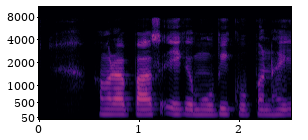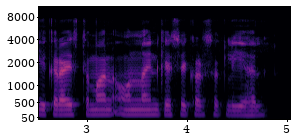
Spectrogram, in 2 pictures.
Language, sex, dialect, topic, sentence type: Magahi, male, Southern, banking, question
